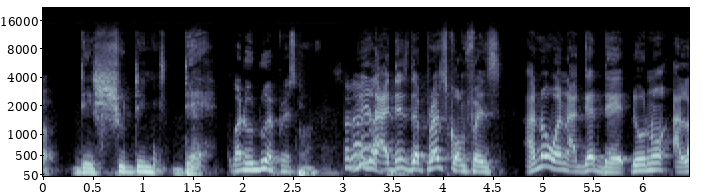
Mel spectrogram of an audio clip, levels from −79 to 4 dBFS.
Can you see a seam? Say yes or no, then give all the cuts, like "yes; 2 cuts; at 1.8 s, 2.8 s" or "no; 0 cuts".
yes; 2 cuts; at 1.8 s, 3.0 s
